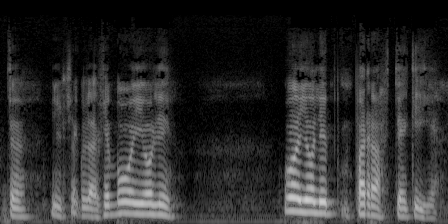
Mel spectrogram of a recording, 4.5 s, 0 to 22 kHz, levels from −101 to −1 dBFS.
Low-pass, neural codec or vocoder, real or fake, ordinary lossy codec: 19.8 kHz; codec, 44.1 kHz, 7.8 kbps, DAC; fake; MP3, 64 kbps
